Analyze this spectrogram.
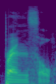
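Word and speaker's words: Bernthal: Brenthal, thank you.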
